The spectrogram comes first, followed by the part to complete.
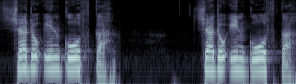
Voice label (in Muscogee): "cvto enkorkv", Muscogee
